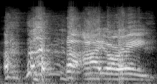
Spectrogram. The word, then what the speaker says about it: IRA: I have a RIA too. IRA. Yes, that's it, right? I have to say it like that because it never comes out.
